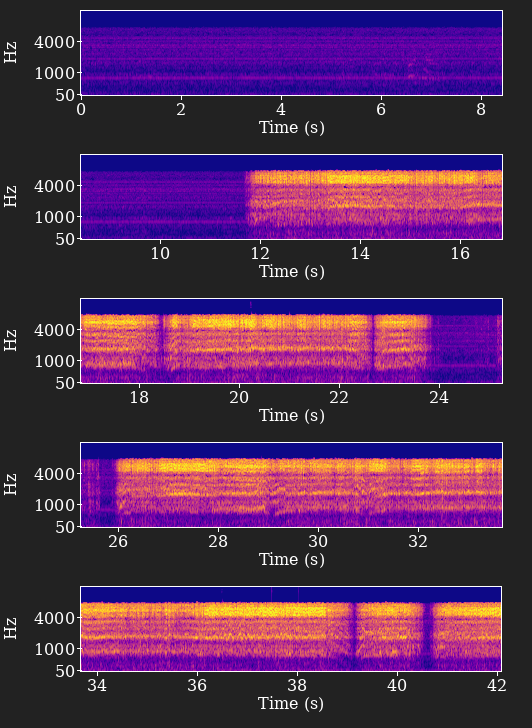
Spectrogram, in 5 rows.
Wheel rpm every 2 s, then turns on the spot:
0, 0, 0, 0, 0, 20, 180, 200, 160, 160, 220, 80, 10, 170, 200, 200, 230, 230, 210, 140, 130.
none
